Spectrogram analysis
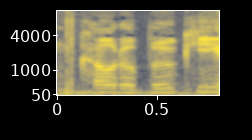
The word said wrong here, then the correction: Kotobukiya: is that right? – Kotobukiya, yeah. – Kotobukiya, okay. Has a Wrecker statue coming, and it was listed as March 2022.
